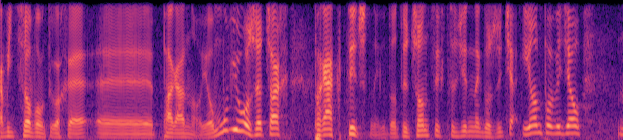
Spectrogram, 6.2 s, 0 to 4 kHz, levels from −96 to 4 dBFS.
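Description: A speech recording, band-limited with nothing above 4 kHz as a narrowband call codec such as G.711 would leave it, has comfort noise in place of the background in two pauses, from 2.92 to 3.14 s and from 5.94 to 6.18 s. There the room's textured background, about 30 dB below the speech, turns into steady, featureless hiss, about 2 dB louder in the first gap and about 1 dB quieter in the second. This is likely discontinuous transmission with synthetic noise filled in at the receiver. A dropout or noise gate would leave silence instead.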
